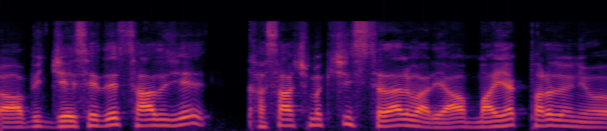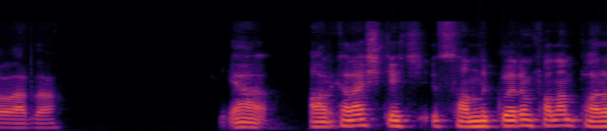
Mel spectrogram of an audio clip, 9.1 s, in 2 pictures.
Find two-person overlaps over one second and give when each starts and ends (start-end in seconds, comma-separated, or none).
none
